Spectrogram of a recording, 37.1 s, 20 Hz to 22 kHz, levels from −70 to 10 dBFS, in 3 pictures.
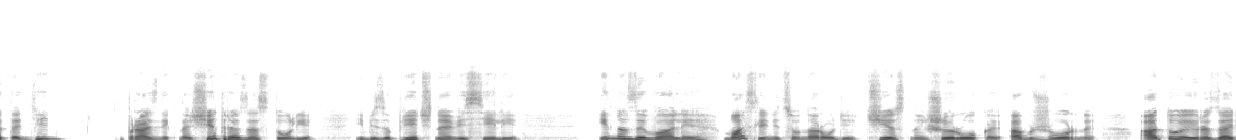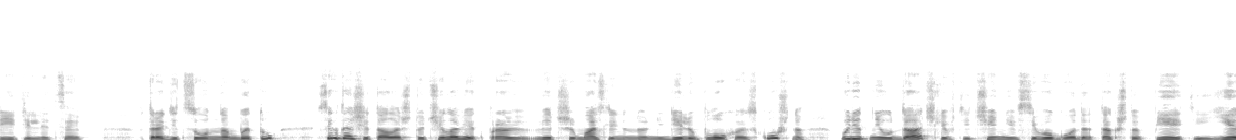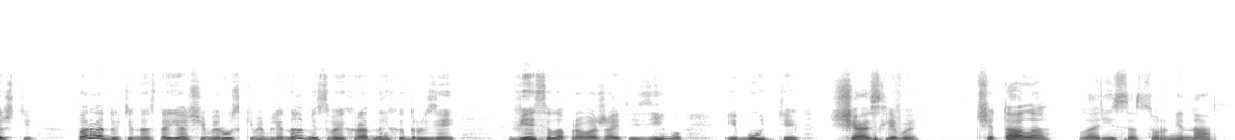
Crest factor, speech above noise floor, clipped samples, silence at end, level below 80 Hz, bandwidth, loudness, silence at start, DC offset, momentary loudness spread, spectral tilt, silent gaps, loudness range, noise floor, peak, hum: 20 dB; 45 dB; under 0.1%; 0.25 s; -72 dBFS; 11.5 kHz; -24 LUFS; 0 s; under 0.1%; 12 LU; -5.5 dB/octave; none; 3 LU; -68 dBFS; -4 dBFS; none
